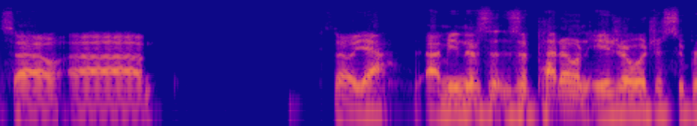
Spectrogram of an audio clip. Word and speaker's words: Zepeto: Zepeto in Wait, South Korea.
